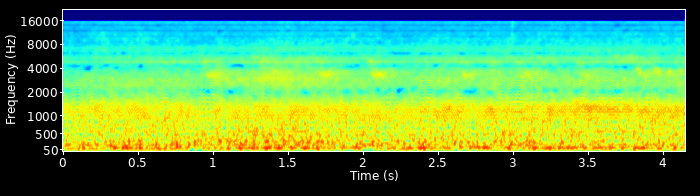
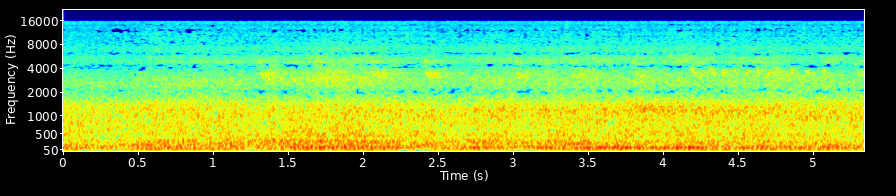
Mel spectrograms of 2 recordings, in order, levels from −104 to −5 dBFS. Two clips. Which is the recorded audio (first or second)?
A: second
